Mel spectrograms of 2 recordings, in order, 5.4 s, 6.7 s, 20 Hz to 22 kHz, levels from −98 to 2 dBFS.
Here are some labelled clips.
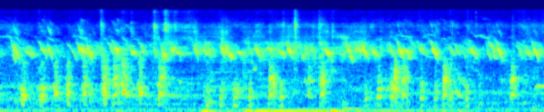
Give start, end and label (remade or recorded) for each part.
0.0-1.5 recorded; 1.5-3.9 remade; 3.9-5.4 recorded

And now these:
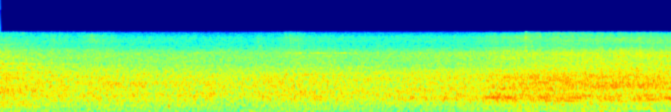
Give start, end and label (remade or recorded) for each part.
0.0-6.7 recorded

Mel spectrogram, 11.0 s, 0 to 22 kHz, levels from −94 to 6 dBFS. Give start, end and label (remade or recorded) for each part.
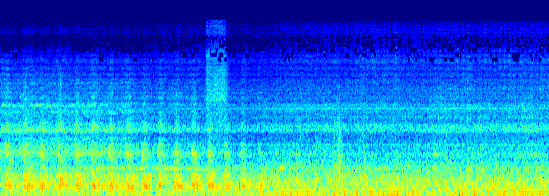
0.0-0.4 recorded; 0.4-1.6 remade; 1.6-11.0 recorded

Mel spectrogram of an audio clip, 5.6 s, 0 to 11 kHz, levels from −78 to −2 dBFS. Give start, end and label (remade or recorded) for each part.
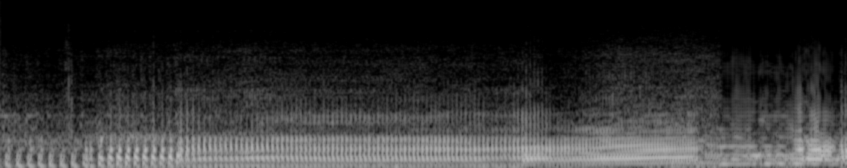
0.0-4.8 recorded; 4.8-5.6 remade

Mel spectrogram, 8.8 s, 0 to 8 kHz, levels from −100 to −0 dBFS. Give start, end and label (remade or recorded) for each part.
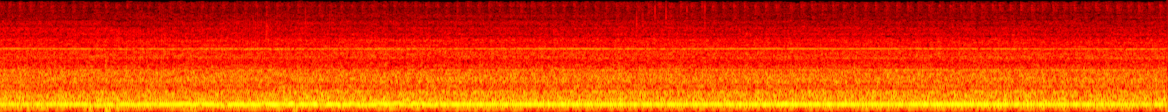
0.0-0.7 recorded; 0.7-3.3 remade; 3.3-8.8 recorded

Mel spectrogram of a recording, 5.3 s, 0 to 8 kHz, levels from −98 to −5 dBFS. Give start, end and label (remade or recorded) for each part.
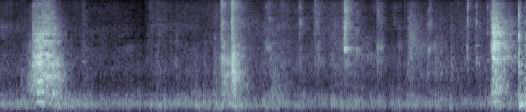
0.0-1.9 recorded; 1.9-4.4 remade; 4.4-5.3 recorded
